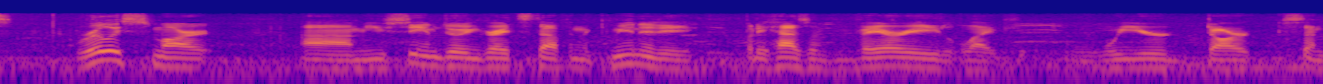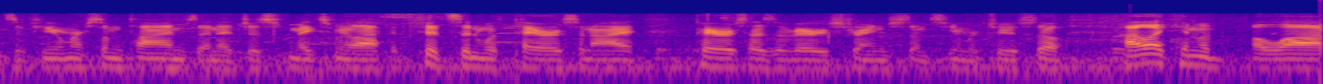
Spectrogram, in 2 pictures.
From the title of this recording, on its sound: Talking live from Commanders training camp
